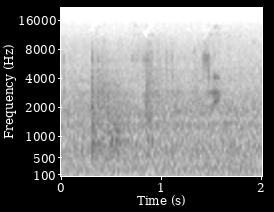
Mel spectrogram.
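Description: Speech: a voice in conversation says "See?" over a steady background hiss.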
